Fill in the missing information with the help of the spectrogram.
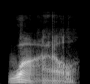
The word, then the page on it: wile: British English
